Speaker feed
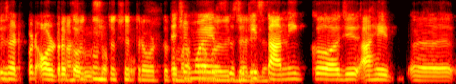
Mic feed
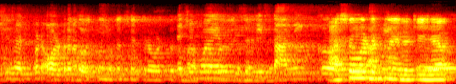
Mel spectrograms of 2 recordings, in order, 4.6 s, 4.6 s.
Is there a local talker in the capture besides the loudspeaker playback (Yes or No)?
Yes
